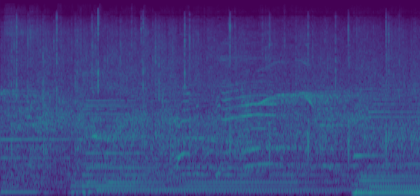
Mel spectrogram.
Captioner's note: crowd cheers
